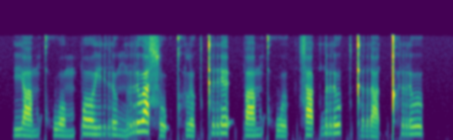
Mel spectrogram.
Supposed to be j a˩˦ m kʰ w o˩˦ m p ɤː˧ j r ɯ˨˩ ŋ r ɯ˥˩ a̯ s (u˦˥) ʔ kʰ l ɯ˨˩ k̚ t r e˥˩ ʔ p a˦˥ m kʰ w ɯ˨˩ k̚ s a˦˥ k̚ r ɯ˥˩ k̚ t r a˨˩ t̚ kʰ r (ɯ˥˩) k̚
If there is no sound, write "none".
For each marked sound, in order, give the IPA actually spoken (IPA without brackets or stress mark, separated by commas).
u˨˩, ɯ˥˩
